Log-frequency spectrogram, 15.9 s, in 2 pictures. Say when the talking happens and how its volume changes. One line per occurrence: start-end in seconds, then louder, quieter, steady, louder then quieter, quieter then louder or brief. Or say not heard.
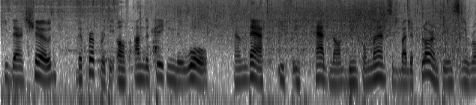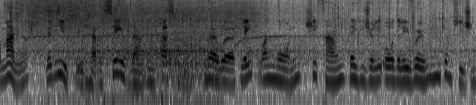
0.1-15.8 steady.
